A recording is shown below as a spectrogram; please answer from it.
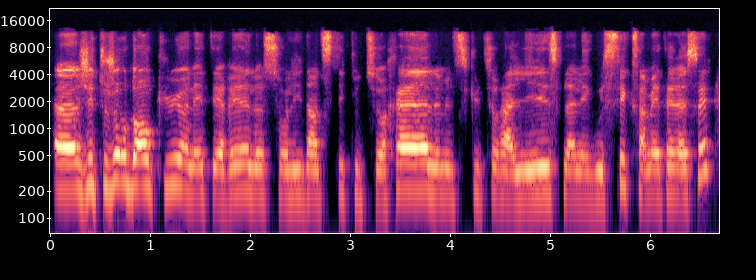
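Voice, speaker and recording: Podcast guest: Québécois woman, sixties, measured and thoughtful, pauses often. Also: on the low side, fairly even intonation, mellow. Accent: Québécois French. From Montreal, Quebec. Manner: thoughtful, frequent hesitations. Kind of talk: conversational interview.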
